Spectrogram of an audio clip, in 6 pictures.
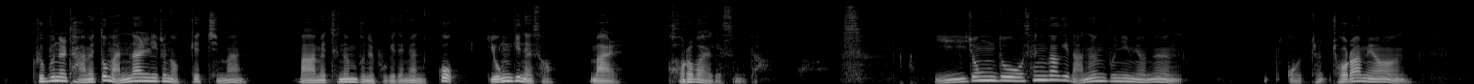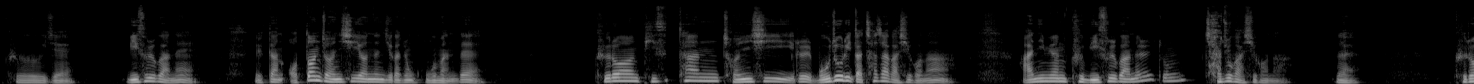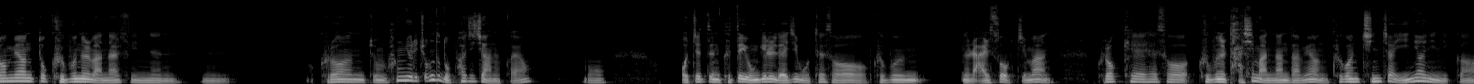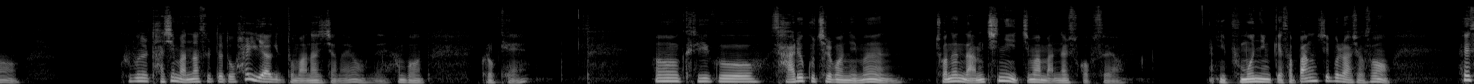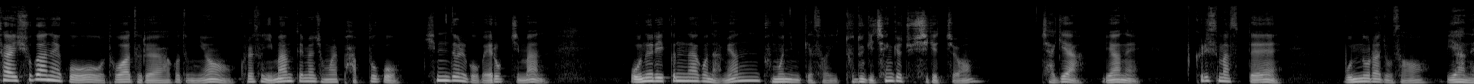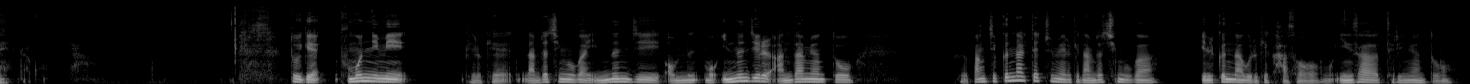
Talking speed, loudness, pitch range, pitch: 265 characters per minute, -31 LUFS, 95-135 Hz, 115 Hz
